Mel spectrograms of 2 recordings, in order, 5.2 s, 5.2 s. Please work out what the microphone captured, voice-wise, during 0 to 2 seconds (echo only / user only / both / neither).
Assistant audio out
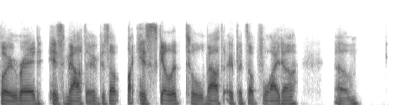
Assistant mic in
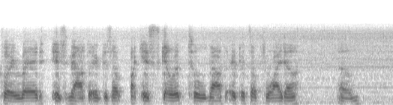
echo only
